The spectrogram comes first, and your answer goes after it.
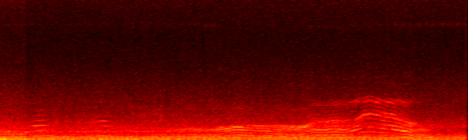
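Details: Domestic cats, an orange one angry at a black one: after a quiet stretch, a drawn-out wavering yowl swells and rises steeply near the end, then falls away, over a steady low rumble of background noise.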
